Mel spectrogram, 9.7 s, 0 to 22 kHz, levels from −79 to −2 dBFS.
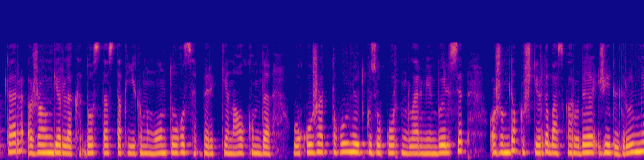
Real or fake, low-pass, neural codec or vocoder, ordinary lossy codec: fake; 7.2 kHz; codec, 16 kHz, 4 kbps, FreqCodec, larger model; AAC, 64 kbps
